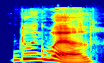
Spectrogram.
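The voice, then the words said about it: Bad put-on British accent. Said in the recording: “Like my British accent. ... It's bad. It's awful.”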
